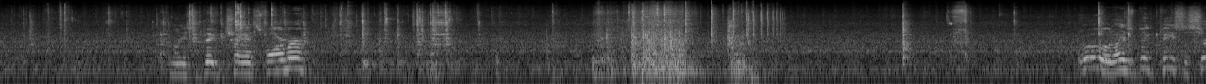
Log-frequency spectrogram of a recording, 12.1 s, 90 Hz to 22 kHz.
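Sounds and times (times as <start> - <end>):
metal and plastic parts clattering: 5.9 - 7.9.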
